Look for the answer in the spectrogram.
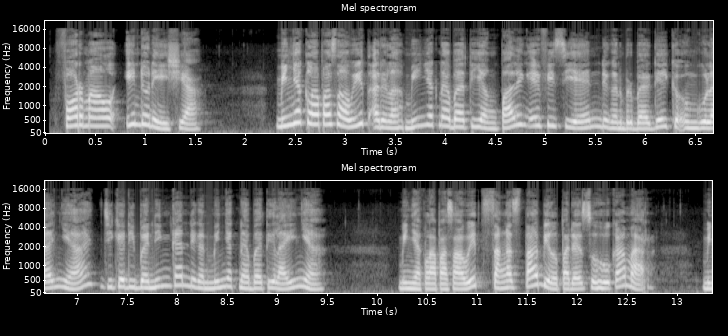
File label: Formal Indonesia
